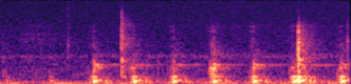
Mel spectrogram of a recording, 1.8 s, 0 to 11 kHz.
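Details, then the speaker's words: Electrolux 380 Turbomatic vacuum cleaner, first run: dull, even ticking about five a second over a faint, sluggish, varying motor hum, part not turning, not as smooth as it should be, cause unknown; ticking while motor slows. "hmm doesn't sound as smooth as an Electrolux should sound I don't think [Music] so it basically stops another thing that's right that's not moving at all I thought it my idle varies very slowly I can hear it very just ticking ticking"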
